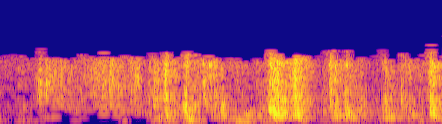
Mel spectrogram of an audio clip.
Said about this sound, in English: Ah, here we are. I'll knock.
